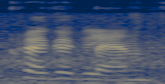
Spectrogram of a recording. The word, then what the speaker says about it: Cregagh Glen: and here we are Craig Glenn it's pronounced Craig Glen let's try and go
